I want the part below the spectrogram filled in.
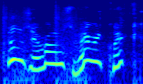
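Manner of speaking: mock a hyped co-caster way up high; hammed-up high-pitched impression of a caster. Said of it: "accurate impression as well".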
